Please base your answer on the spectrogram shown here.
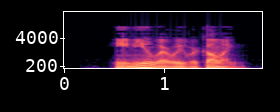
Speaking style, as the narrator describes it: Geryon said flatly

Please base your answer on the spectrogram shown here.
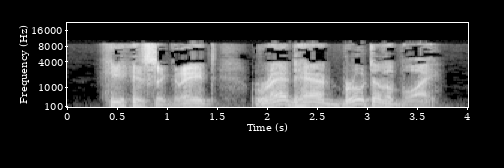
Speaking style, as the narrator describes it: Anheg laughed

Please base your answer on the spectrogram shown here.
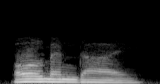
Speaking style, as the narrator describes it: the ghost intoned

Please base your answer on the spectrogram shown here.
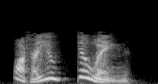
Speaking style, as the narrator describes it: Markova half-shrieked

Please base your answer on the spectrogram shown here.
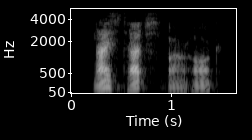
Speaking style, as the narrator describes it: Tinian murmured

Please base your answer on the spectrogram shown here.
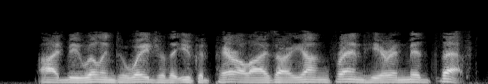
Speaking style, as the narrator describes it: Ulaf chuckled

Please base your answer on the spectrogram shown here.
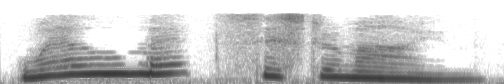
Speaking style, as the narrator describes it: murmured

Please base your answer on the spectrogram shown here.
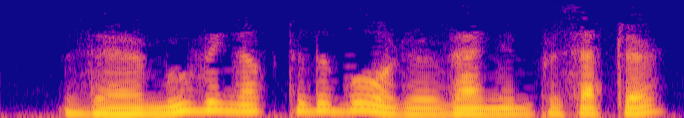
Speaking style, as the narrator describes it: Engessa replied quietly

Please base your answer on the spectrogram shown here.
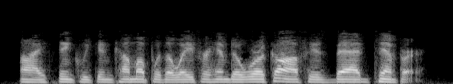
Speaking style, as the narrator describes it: the styrick sneered

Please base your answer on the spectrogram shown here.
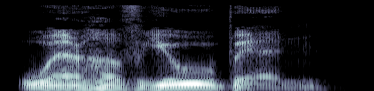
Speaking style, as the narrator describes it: Barak demanded in a great voice

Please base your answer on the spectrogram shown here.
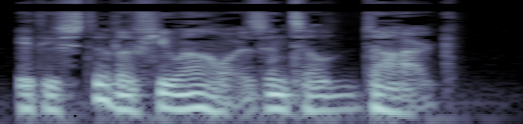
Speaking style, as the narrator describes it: he replied softly

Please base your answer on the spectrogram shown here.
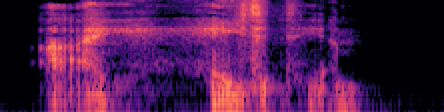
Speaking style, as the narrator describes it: Olban whispered

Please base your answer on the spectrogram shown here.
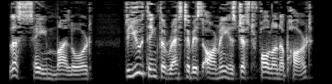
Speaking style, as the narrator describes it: The Duke grunted

